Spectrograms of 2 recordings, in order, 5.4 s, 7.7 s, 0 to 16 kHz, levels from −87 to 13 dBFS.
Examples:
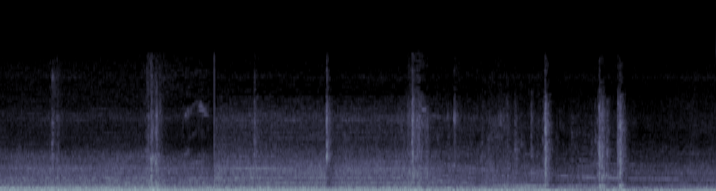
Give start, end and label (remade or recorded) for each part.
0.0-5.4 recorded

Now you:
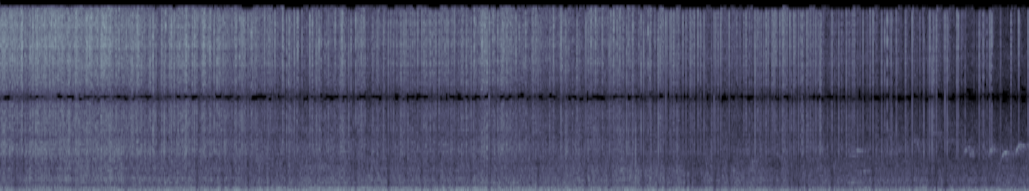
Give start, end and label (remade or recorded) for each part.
0.0-2.9 remade; 2.9-3.5 recorded; 3.5-5.0 remade; 5.0-7.7 recorded

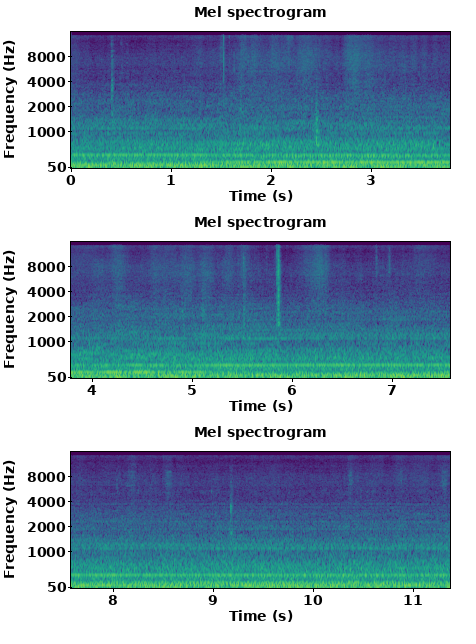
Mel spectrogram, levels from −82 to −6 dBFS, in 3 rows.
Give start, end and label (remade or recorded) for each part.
0.0-3.7 recorded; 3.7-4.5 remade; 4.5-11.4 recorded

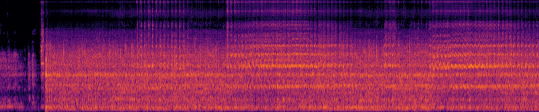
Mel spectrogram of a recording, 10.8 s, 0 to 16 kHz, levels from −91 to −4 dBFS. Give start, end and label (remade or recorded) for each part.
0.0-1.0 recorded; 1.0-2.2 remade; 2.2-6.4 recorded; 6.4-7.3 remade; 7.3-10.8 recorded

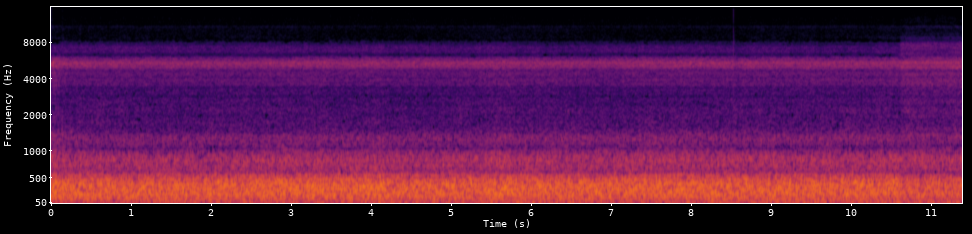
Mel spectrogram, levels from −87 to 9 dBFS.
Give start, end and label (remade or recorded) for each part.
0.0-4.6 remade; 4.6-6.8 recorded; 6.8-11.4 remade

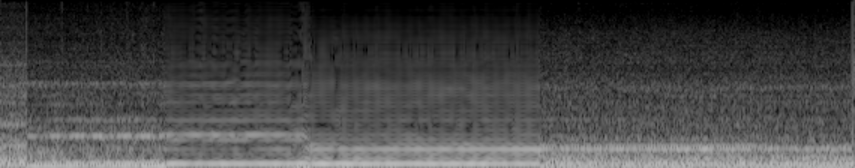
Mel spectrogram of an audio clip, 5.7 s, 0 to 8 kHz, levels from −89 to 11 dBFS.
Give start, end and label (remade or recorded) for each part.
0.0-1.1 recorded; 1.1-3.6 remade; 3.6-5.7 recorded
